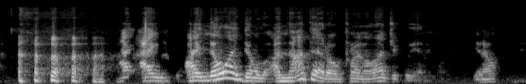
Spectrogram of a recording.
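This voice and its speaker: The pitch swings very widely and the loudness rises and drops a lot. The pace is moderate. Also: man, fairly high pitch for a man. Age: 60s. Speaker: podcast host and venture studio founder. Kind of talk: interview conversation. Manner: animated.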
